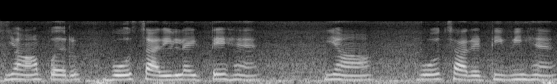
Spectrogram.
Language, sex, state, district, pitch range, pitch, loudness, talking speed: Hindi, female, Haryana, Rohtak, 215-230 Hz, 220 Hz, -15 LUFS, 120 wpm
